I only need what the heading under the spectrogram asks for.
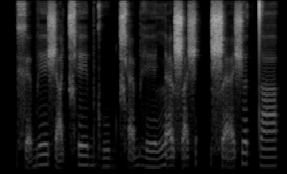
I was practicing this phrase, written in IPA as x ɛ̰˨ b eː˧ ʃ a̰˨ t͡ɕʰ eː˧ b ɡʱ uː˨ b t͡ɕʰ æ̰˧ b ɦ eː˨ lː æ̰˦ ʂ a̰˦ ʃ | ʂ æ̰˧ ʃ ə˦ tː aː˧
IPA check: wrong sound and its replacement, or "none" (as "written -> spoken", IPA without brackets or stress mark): none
